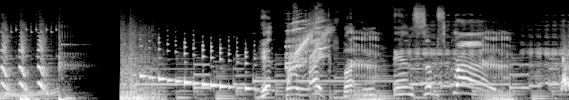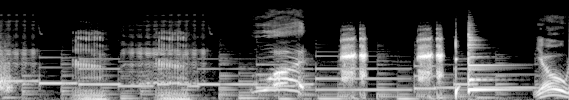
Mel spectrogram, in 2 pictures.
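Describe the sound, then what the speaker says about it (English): Frog croaking in a cartoon farm animal prank, with repeated loud croaks and grunting calls mixed among busy cartoon sound effects and a short silent gap near the start. "Yo, let's nab that frog."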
